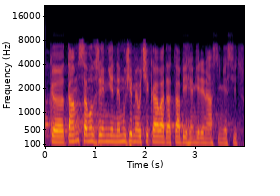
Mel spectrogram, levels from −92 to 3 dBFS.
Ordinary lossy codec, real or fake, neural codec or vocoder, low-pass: Opus, 24 kbps; real; none; 7.2 kHz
